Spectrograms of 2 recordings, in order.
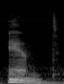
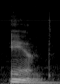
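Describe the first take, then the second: No difference in how they are said.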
